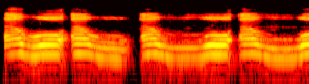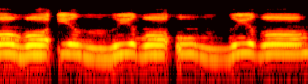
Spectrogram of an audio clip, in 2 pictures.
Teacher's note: Jadi ketika ghain atau kha yang berharokat kasrah dia tetap tebal ya.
